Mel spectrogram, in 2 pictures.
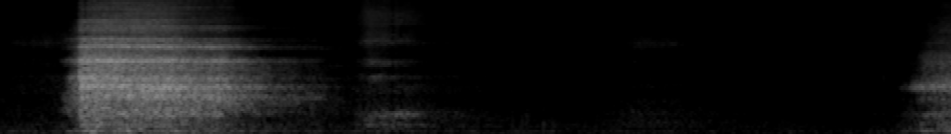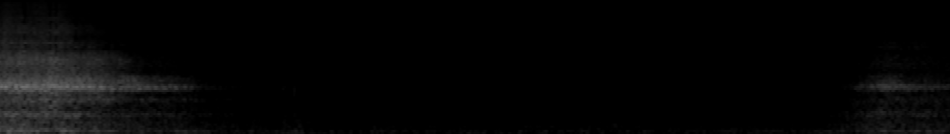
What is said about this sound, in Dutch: Even diep ademhalen via de neus.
